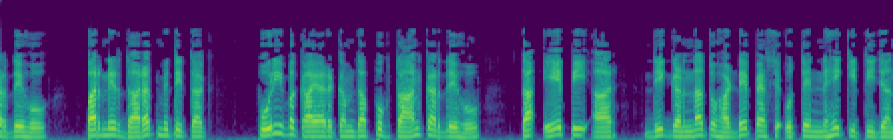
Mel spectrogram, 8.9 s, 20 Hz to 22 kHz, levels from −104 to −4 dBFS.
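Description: Throughout the speech, the audio was likely squeezed through AAC compression at too low a bitrate, which fits 32 kbps AAC-LC. Nothing survives above 9 kHz, and the remaining bands are coarsely coded, so the speech sounds dull and smeared, with fizzy, warbling sibilants.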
